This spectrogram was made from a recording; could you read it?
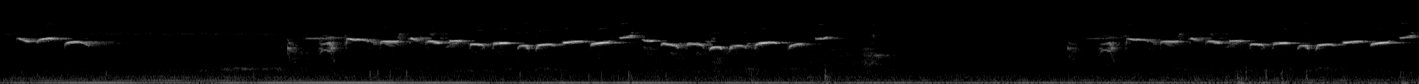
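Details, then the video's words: Orange-headed thrush singing to lure birds closer, with bursts of rapid, varied whistled notes rising and falling, separated by short pauses, over a faint low hum. "เสียงนกกรงดินหรือกระจาบดินอกลาย เสียงชัดเจน นกเข้าไว"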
